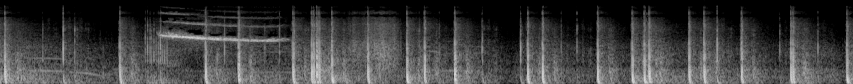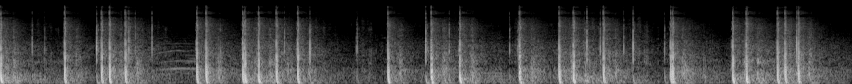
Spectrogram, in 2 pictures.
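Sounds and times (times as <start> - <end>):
fireworks bangs and crackles: 0.0 - 17.0
firework whistle: 1.5 - 4.0.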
